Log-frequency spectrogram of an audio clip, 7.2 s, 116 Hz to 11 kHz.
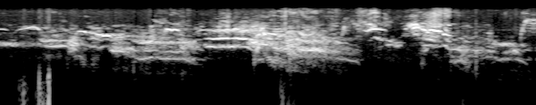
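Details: Nestling-stage white stork siblings at Leemansmolen, Vriezenveen, Netherlands, 11 July 2022, pleading for food from an arriving parent: a continuous jumble of cat-like, wailing, wavering cries from several birds, with a few thuds.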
